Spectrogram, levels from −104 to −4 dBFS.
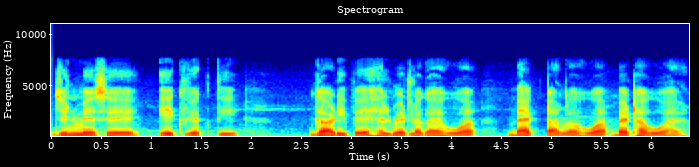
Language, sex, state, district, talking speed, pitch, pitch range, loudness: Hindi, male, Karnataka, Bangalore, 140 wpm, 120 Hz, 110-125 Hz, -18 LUFS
